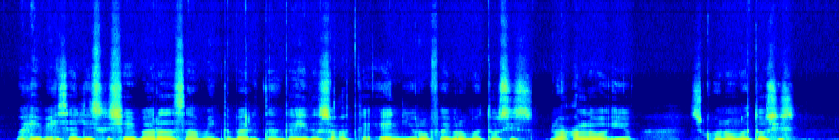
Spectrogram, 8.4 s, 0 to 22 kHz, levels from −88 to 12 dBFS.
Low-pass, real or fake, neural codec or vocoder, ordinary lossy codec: none; real; none; none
